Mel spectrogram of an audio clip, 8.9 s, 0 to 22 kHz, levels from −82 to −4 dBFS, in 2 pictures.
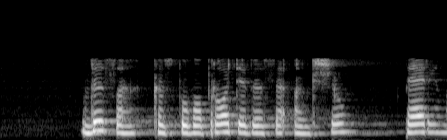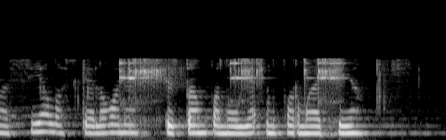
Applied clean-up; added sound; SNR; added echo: none; Coin (dropping); 12 dB; reverberation time 0.5 s.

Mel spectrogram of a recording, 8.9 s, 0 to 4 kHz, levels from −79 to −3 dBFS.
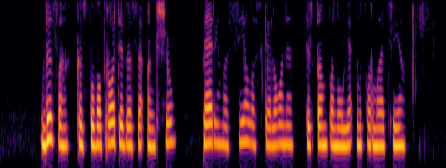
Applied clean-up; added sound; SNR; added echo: none; none; none; none.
